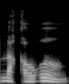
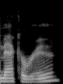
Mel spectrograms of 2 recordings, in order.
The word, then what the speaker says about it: macaron: Excuse me, I'd like a macaron. We do have a French woman who bakes in our community, and I made sure to say it correctly to her. But when like Joe Blow, she was like, "Do you mean macaroon?"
